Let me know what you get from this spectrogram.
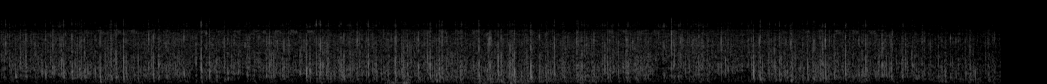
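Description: Steady rain falling, an even hiss dotted with many small drop ticks, which cuts off suddenly about ten seconds in.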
